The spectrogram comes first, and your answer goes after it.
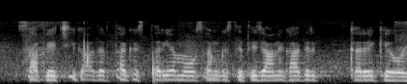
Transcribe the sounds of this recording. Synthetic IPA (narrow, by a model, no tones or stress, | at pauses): saːpeːt͡ʃʰikaːd̪əɾt̪akɪst̪ʰəɾijamɔːsəmkest̪ʰɪt̪id͡ʒaːnekʰaːt̪̬ɪɾ | kɐɾekeɦoː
